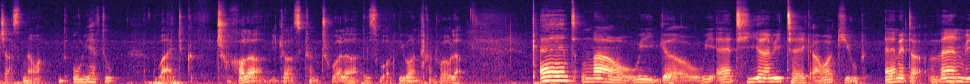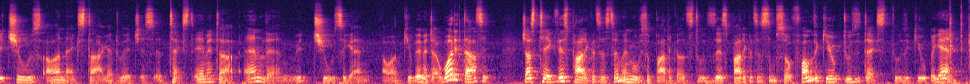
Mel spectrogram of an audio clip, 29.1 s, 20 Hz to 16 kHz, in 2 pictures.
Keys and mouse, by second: 2.3 l, 11.1-12.5 drag, 13.9 click, 15.3-16.7 drag, 17.9-20.6 drag, 22.1 click, 27.5 click, 29.0 space.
